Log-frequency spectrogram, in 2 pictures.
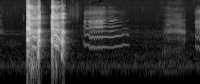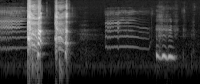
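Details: Adult coughing: two pairs of sharp coughs, each followed by a cat's drawn-out meows.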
